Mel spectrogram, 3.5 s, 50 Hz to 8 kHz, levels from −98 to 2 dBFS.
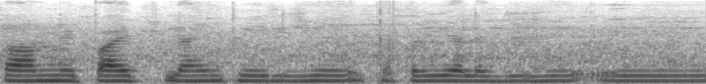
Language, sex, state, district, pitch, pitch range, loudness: Hindi, female, Bihar, East Champaran, 180 Hz, 175-180 Hz, -29 LUFS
